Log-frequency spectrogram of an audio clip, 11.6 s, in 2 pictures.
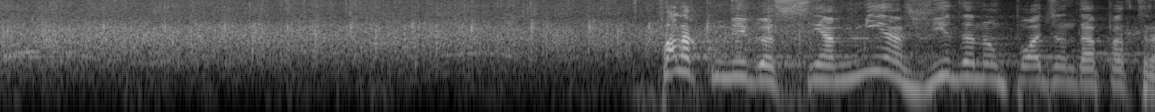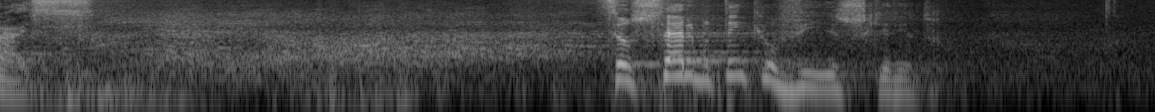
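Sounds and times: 
crowd applauding: 0.0 - 4.4
speech: 3.3 - 6.4, 8.8 - 10.6
laughter: 6.2 - 9.1.

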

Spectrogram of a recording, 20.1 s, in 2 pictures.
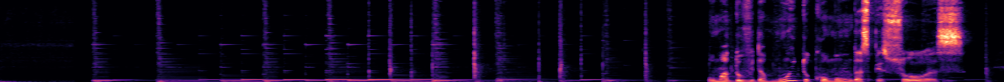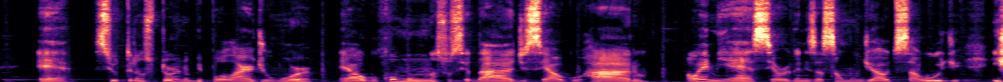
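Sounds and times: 
podcast intro jingle: 3.7 - 6.4
speech: 7.2 - 9.7, 10.4 - 20.0.

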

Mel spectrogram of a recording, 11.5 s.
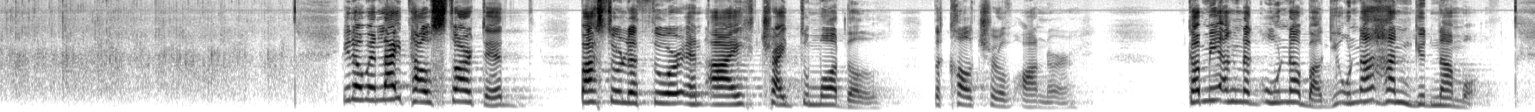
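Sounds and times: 
crowd applause: 0.0 - 2.5
speech: 2.6 - 8.2, 8.9 - 11.2.

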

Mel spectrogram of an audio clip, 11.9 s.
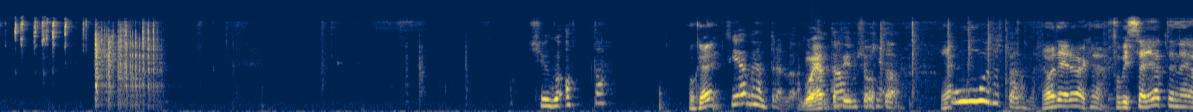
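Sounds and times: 
dice rattling: 0.2 - 1.7
speech: 5.4 - 5.8, 6.9 - 11.9.

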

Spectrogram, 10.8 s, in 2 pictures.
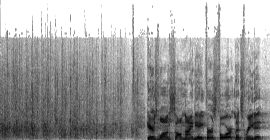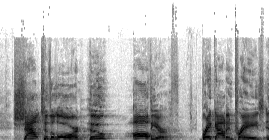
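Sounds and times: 
audience applause: 0.0 - 2.9
speech: 2.9 - 10.7.

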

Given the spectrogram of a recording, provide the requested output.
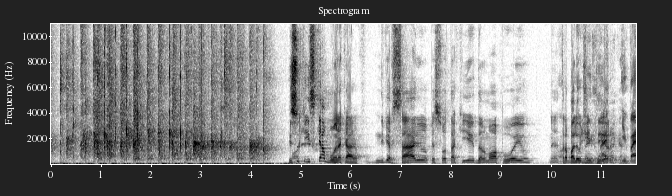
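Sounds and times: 
hand clapping for the couple: 0.0 - 4.6
speech: 4.8 - 11.7.

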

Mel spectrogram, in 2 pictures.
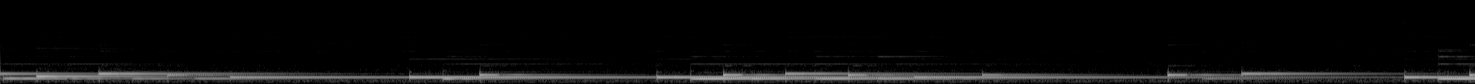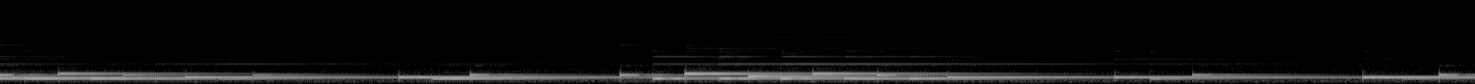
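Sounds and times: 
crystal and Tibetan bowls ringing: 0.0 - 29.4.

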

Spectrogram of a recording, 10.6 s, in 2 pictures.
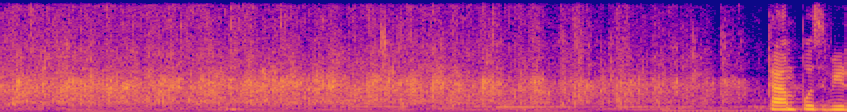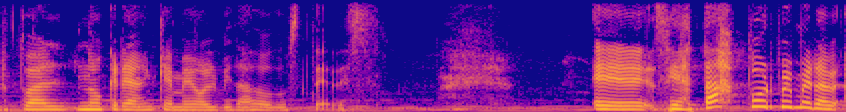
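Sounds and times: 
audience applause: 0.0 - 4.8
speech: 4.8 - 7.7, 9.0 - 10.5.

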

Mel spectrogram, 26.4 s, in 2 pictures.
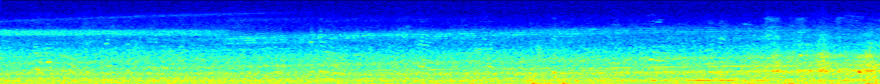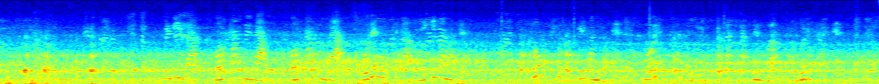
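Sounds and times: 
commuter train running on the Tokyo lines: 0.0 - 26.3
voices: 0.0 - 26.3.

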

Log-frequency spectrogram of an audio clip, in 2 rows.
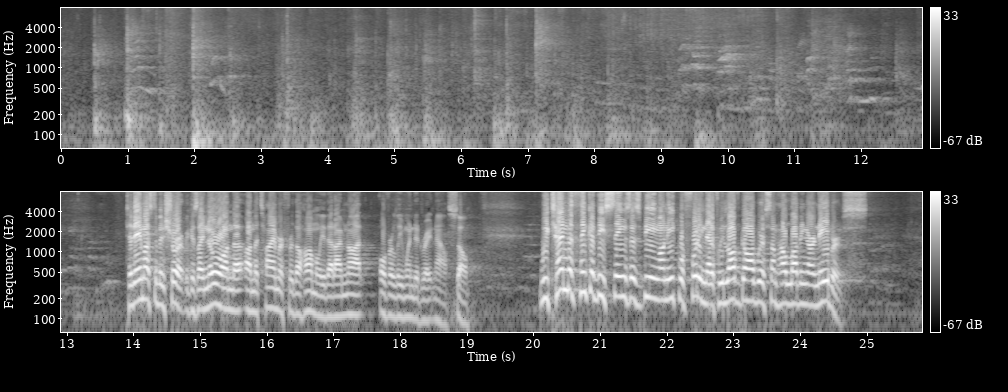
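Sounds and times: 
children coming in and taking seats: 0.5 - 14.8
speech: 13.9 - 19.2, 20.1 - 25.0.

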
